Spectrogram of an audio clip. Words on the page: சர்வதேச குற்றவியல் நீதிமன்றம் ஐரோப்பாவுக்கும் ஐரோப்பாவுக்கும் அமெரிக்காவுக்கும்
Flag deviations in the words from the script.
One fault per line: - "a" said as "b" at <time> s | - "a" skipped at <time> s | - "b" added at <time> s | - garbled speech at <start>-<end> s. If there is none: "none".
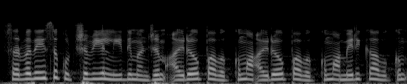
none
